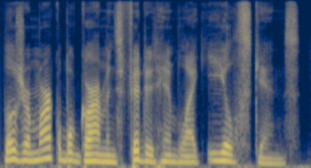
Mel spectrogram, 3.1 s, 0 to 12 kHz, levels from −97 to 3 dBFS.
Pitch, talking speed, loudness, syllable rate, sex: 140 Hz, 155 wpm, -18 LUFS, 4.7 syllables/s, male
